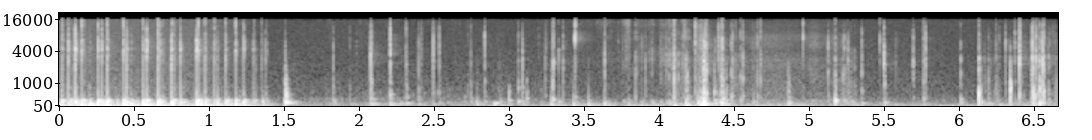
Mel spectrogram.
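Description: Long acrylic nail tips scratch the domed, hollow steel-mesh grille of a large USB microphone. For the first second and a half it is a dense, loud, low rumbling scrape, then it drops to quieter, scattered clicks and short scratches with sharp bright edges.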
